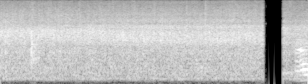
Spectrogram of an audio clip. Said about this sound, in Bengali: আগে ভেজে নেই।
